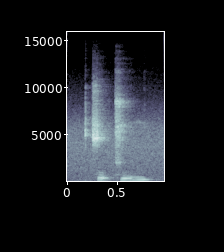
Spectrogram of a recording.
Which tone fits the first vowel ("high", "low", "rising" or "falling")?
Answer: low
